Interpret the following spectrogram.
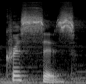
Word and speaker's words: Chris's: So all you do is you put the apostrophe after the S and you say it like is, Chris's.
